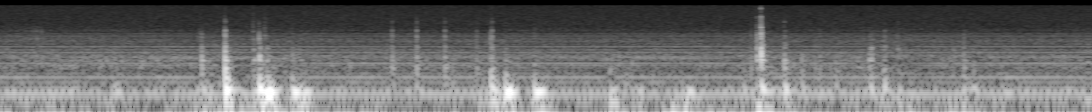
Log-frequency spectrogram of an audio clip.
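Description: A handful of short, scattered clicks over a steady low electrical hum, the sharpest click nearly four seconds in.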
